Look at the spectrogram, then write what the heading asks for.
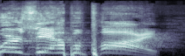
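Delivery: mock frantic outburst, very high-pitched, very loud. Retelling a moment at the team hotel, imitating someone freaking out. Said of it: "Teddy Bruschi and I freaking out".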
